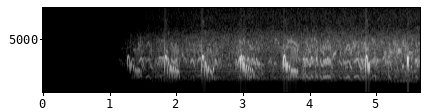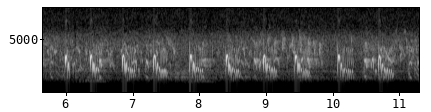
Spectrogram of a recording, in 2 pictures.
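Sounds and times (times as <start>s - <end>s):
Kentish plover harsh buzzy notes and clicking ticks: 1.2s - 11.2s.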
